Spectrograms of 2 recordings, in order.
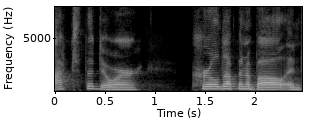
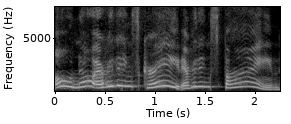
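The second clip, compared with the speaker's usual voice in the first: voice jumping up, very high, put-on; 12 semitones higher than usual. Entrepreneur asked how business is, insisting with voice jumping up in pitch. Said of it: "our voice goes up a couple octaves".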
